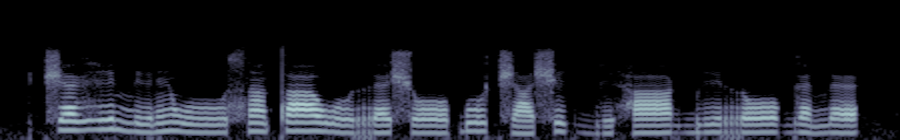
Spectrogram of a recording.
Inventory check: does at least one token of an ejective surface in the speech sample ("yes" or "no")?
no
